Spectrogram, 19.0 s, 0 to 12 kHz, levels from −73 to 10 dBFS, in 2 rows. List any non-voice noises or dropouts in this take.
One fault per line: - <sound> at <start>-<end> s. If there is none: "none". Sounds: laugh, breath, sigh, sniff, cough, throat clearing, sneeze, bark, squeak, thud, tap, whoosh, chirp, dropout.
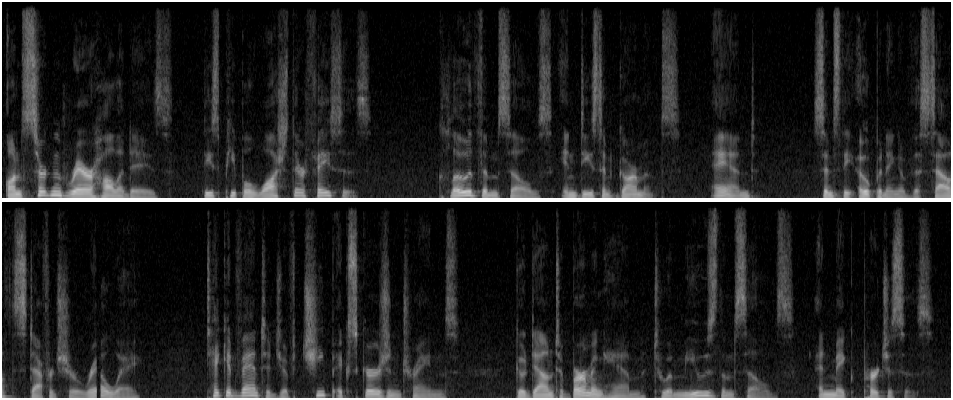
- dropout at 10.4-10.5 s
